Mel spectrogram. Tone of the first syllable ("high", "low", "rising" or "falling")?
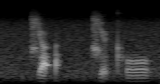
high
